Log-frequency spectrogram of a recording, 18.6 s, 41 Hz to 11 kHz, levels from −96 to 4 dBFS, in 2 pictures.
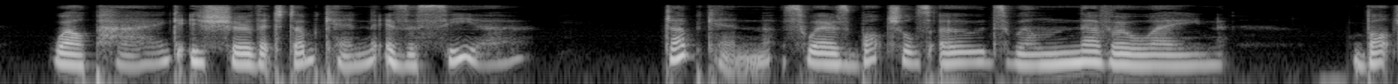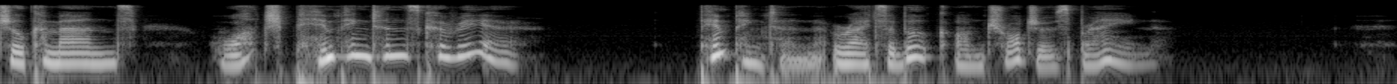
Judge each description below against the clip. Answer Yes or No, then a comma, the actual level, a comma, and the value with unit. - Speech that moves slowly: Yes, slow, 100 wpm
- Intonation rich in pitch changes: No, average, 4.6 semitones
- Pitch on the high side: No, medium, 165 Hz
